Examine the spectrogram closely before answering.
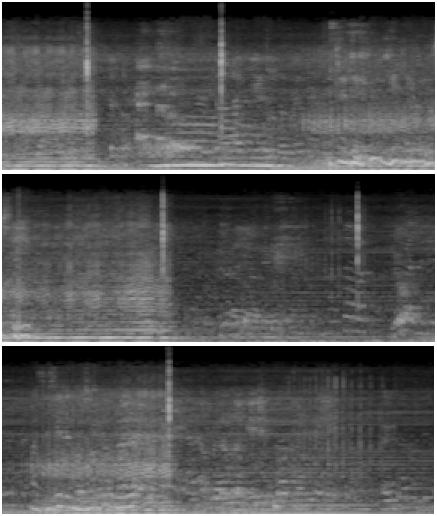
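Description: A small loudspeaker hums with a low, steady tone.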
